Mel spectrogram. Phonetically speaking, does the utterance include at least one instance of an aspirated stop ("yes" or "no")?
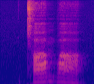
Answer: yes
